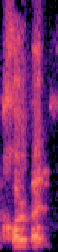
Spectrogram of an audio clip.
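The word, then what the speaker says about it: korban: tend to use the the Hebrew term kurban usually pronounced with the ashaz Gish pronunciation Corban uh which ties the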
